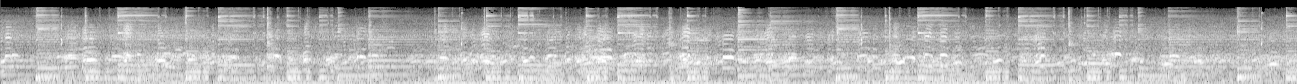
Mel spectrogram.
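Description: A large flock of Canada geese honking, many calls overlapping without pause, over a steady low rumble that eases off near the end.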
